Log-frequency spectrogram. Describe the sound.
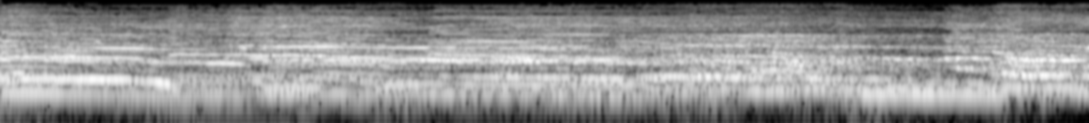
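A person imitates a dog, letting out loud, drawn-out howls with wavering, sliding pitch that carry on without pause for several seconds, with no ordinary speech.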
